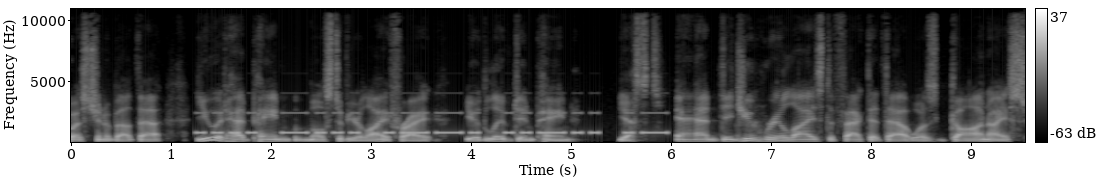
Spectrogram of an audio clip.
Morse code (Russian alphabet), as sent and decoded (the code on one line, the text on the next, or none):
.... -... .--. ..-.. .-
ХБПЭА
